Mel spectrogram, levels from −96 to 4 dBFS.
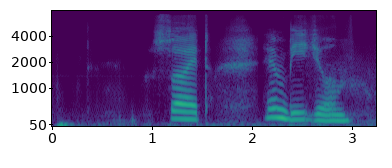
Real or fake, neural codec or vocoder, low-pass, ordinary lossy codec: fake; codec, 16 kHz, 1 kbps, X-Codec, HuBERT features, trained on LibriSpeech; 7.2 kHz; none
